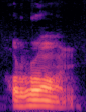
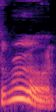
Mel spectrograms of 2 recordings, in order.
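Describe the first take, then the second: First: The vowel is an 'oh' sound. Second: The vowel is a long 'oo' sound. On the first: The speaker calls it right. "No, it, it, it is Ron" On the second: The speaker calls it wrong. "you think, oh, it's rune"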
